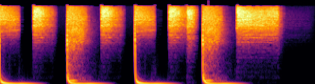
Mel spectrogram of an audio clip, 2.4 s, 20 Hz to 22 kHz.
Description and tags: Modern Funk loop 1
Made this very easy modernfunk loop and i think it has a nice groove. I used the included samples from FL Studio where i also put togheter the loop and mixing preference.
